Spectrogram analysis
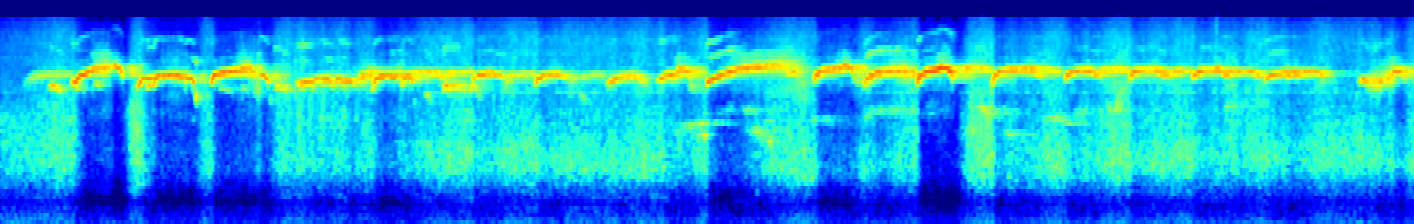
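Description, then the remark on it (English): Shrill, high-pitched screaming calls of common swifts ring out almost continuously, overlapping bursts from several swooping birds, with no talking. “And you can spot these birds by their unique call.”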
